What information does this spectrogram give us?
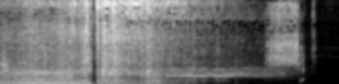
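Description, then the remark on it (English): A car that is not slowing down skids loudly and out of control, a harsh, steady roar of tires and engine that grinds on for several seconds before cutting off with a sharp crack and sudden quiet. “It's not slowing down. Why isn't it... Ace, get out of the goddamn car!”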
